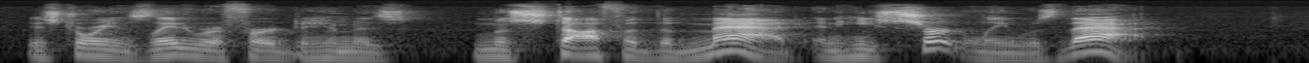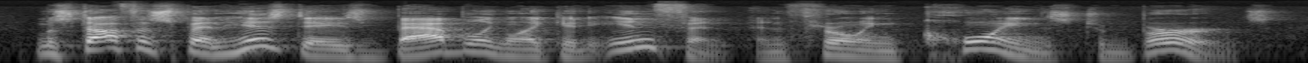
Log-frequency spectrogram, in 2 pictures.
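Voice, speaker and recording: A man's voice: medium pitch, a bit bright, husky. A man reading a scripted historical narration with political commentary, in a dramatic, sardonic storytelling manner.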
